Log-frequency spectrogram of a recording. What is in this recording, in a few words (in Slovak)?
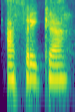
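"Afrika", Slovak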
